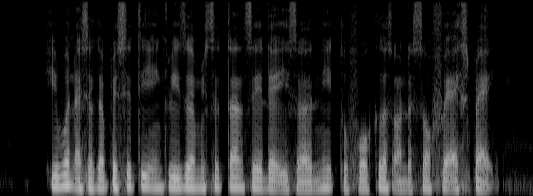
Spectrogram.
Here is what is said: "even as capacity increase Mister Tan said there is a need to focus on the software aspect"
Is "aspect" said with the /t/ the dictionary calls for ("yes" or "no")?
no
